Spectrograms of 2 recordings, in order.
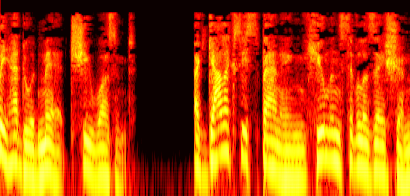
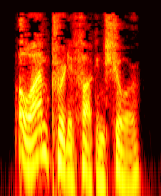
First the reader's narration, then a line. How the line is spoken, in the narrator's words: Alex replied with a snort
